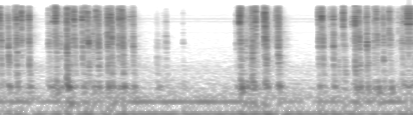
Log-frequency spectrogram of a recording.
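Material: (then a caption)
Plastic. Fingertips and long nails of both hands type on a pink Ajazz retro typewriter-style mechanical keyboard with round plastic keycaps. Quick, bright clicky keystrokes come in three bursts separated by short pauses. A steady low hum sits underneath.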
